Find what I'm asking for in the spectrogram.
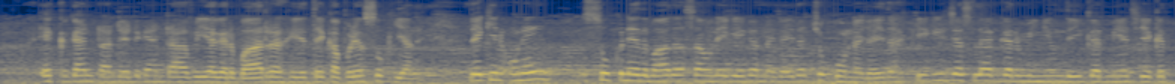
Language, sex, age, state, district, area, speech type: Dogri, male, 18-30, Jammu and Kashmir, Udhampur, rural, spontaneous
